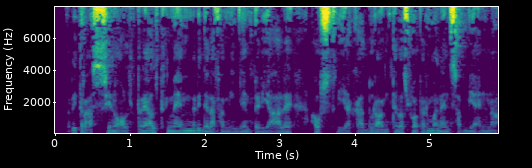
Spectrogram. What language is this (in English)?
Italian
